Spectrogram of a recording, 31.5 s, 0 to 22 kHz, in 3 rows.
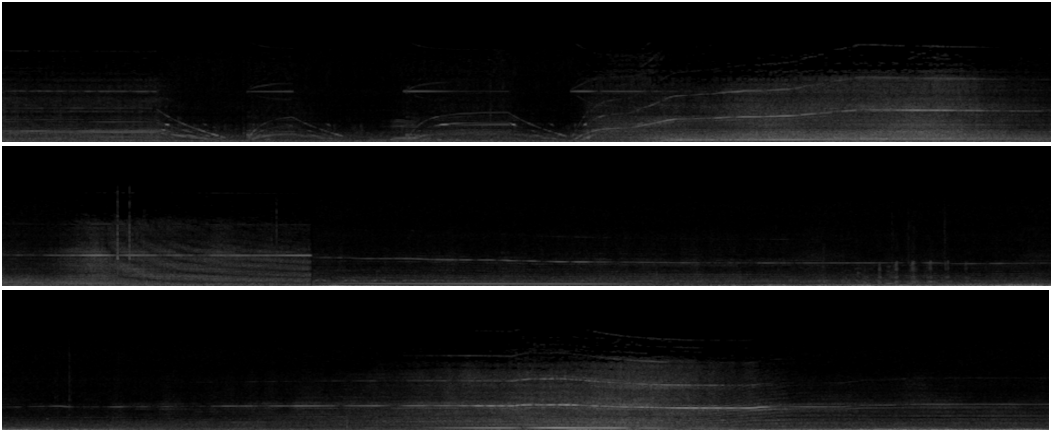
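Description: Freewing F-4D Phantom RC jet's 90mm electric ducted fan whining as it spools up, rising in pitch about six seconds in for the takeoff. It then holds a steady high whine in flight, swelling and fading as the jet passes, loudest near the end.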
